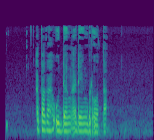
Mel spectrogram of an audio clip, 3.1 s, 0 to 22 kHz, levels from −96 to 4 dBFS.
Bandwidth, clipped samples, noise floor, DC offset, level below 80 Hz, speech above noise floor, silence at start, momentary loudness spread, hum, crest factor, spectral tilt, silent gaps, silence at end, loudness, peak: 11.5 kHz; under 0.1%; -55 dBFS; under 0.1%; -66 dBFS; 32 dB; 0.7 s; 19 LU; none; 20 dB; -5.5 dB/octave; none; 0.95 s; -23 LUFS; -6 dBFS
